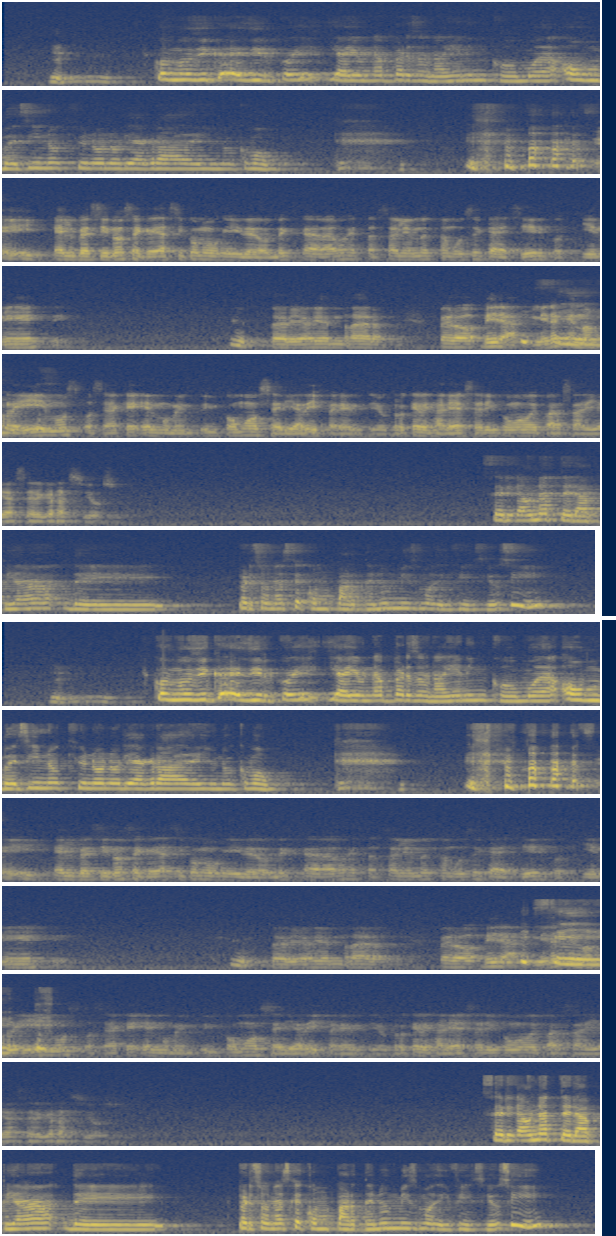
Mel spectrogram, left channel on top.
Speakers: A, on the left (about 60°); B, on the right (about 40°).
A: <laughs>
B: con música de circo y, y hay una persona bien incómoda o un vecino que uno no le agrade y uno como... <laughs>
A: Y el vecino se queda así como que, ¿y de dónde carajos está saliendo esta música de circo? ¿Quién es este? Estaría bien raro. Pero mira, mira
B: Sí,
A: que nos reímos, o sea que el momento incómodo sería diferente. Yo creo que dejaría de ser incómodo y pasaría a ser gracioso.
B: Sería una terapia de personas que comparten un mismo edificio, sí.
